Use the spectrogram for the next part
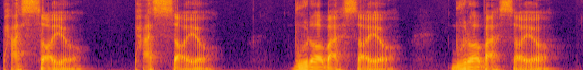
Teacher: the W glide vowel wa in 봤어요 is weakened, and it sounds like a.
